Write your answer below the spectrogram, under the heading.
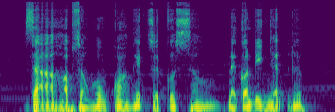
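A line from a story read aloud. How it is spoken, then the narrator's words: Bright cheerful reply. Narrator (Vietnamese): cô cười tươi tắn trả lời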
